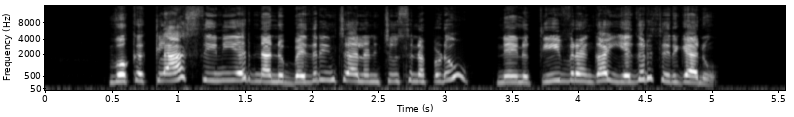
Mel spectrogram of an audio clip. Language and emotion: Telugu, angry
